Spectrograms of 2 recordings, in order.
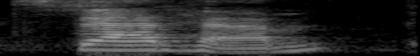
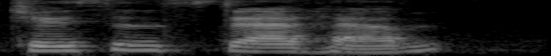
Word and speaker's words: Statham: It stars Jason, I'm going to get his name right, Statham. I did it, Jason Statham.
